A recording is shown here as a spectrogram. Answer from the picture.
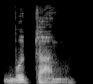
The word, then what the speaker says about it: Bhutan: The name of the country is Bhutan. It's spelled with H, B-H-U-T-A-N.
